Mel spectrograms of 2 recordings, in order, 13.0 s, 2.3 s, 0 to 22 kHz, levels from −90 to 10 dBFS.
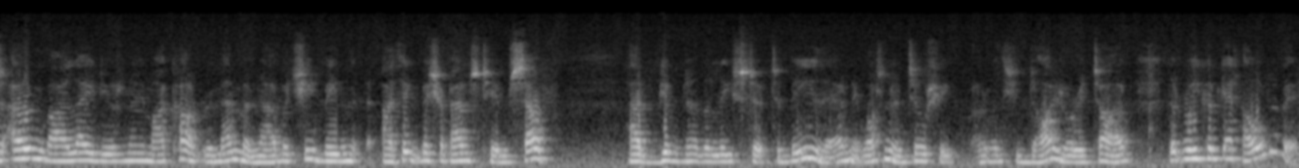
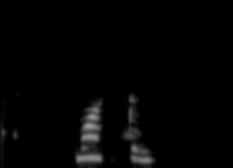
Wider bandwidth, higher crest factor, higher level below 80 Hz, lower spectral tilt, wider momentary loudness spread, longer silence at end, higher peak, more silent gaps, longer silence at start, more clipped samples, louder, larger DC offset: first, 7.4 kHz vs 2.3 kHz; second, 14 dB vs 24 dB; first, -40 dBFS vs under -90 dBFS; first, -9 dB/octave vs -1 dB/octave; second, 7 LU vs 15 LU; second, 0 s vs 0.8 s; first, -2 dBFS vs -18 dBFS; neither; second, 0 s vs 0.75 s; neither; first, -17 LUFS vs -38 LUFS; neither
